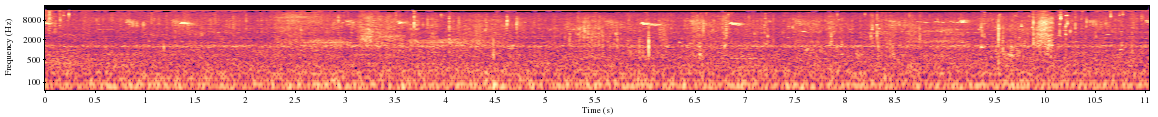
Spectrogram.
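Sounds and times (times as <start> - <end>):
water sloshing and dripping: 0.0 - 11.0
small splashes: 1.6 - 11.0.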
